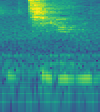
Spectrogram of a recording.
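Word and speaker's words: 青: See, each guy have this character, and this is itself is a character, and it's pronounced qing.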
